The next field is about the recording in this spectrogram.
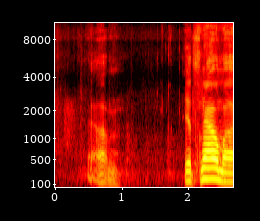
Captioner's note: applause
